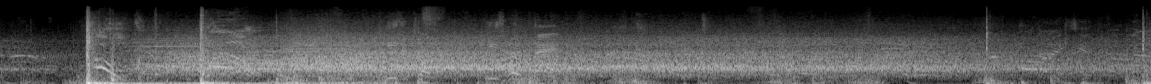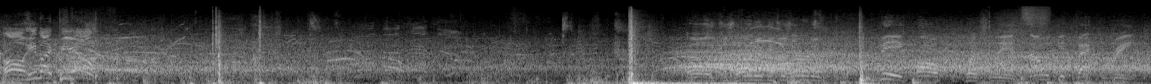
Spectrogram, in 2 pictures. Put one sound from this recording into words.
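A crowd roars and cheers loudly in a large arena.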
